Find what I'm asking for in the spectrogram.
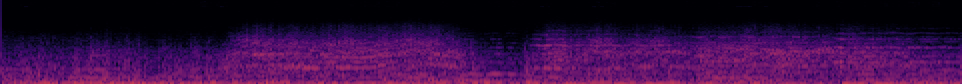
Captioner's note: cubs growling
